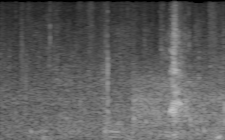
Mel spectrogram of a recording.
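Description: Staffordshire bull terrier making one short vocal sound near the end, over a faint background.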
